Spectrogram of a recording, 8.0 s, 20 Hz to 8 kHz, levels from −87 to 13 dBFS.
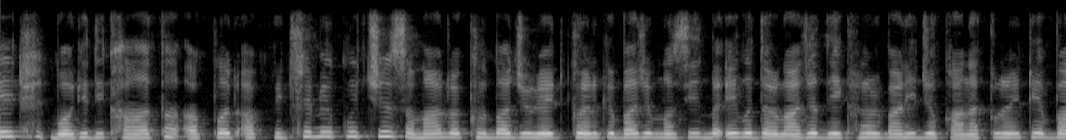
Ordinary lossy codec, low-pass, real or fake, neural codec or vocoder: none; 7.2 kHz; fake; autoencoder, 22.05 kHz, a latent of 192 numbers a frame, VITS, trained on one speaker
